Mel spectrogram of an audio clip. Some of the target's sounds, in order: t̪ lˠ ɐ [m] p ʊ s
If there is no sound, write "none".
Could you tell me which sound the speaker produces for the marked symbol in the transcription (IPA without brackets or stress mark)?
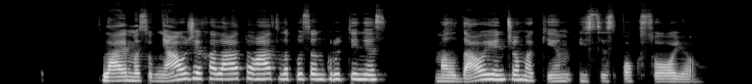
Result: none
